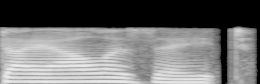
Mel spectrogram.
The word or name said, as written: dialysate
